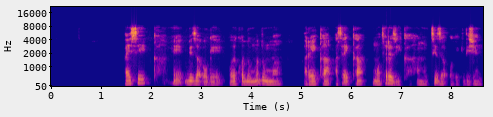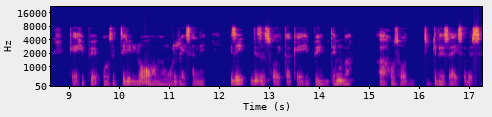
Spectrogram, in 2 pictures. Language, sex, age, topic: Gamo, female, 18-24, government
